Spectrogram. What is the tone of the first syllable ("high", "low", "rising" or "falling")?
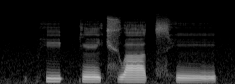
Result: high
